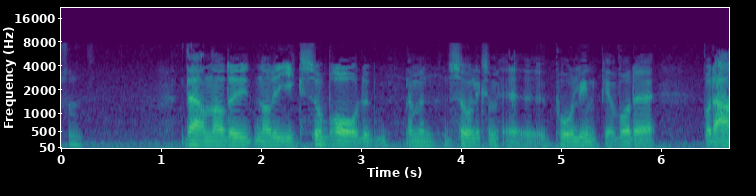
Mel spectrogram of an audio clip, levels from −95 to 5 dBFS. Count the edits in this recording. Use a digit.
2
